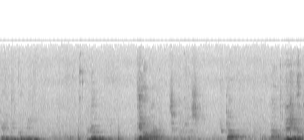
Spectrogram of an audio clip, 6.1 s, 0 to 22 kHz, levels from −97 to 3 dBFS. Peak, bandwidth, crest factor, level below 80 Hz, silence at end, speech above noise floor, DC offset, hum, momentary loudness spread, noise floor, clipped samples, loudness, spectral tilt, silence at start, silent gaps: -16 dBFS; 15.5 kHz; 20 dB; -66 dBFS; 0 s; 22 dB; under 0.1%; none; 19 LU; -54 dBFS; under 0.1%; -36 LUFS; -7 dB/octave; 0 s; none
